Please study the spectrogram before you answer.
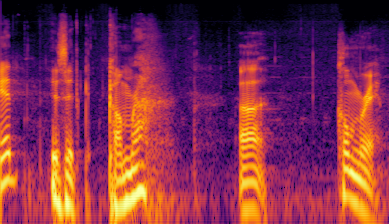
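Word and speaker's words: Cymru: do you say it is it KRA uh kumre kumre kumre that's that's just whales that's not like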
